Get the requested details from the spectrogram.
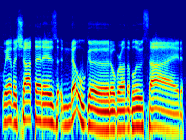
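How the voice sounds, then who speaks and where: A man's voice: mid-range voice, steady tone, a little mellow, clean tone, no echo. Male, game announcer, fighting game style, emphatic calls, live play-by-play, mid-range voice. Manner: drawn-out, emphatic team-name calls. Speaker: robotics competition game announcer.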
